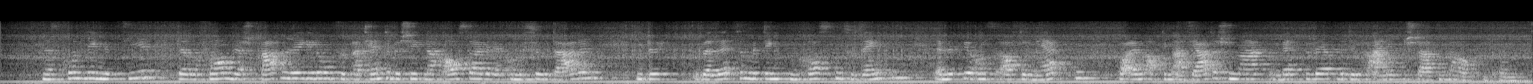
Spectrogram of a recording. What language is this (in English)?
German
